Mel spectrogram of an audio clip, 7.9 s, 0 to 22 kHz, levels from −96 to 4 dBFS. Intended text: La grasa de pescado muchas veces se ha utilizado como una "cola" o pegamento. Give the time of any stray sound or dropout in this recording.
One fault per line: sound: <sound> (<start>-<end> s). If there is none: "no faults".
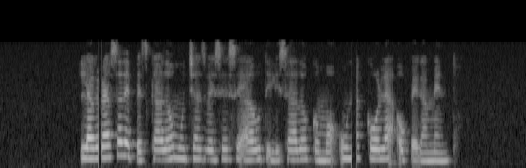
sound: dropout (1.5-1.5 s)
sound: dropout (5.3-5.4 s)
